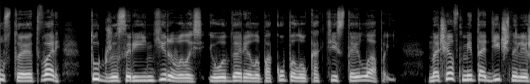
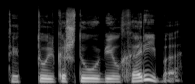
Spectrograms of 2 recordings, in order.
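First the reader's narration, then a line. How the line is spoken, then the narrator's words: Strange tone. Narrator (Russian): произнес виконт странным тоном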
